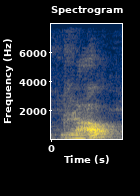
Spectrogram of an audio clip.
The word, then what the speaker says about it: row: Second pronunciation, row. Row. Sounds different, right? It rhymes with cow.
